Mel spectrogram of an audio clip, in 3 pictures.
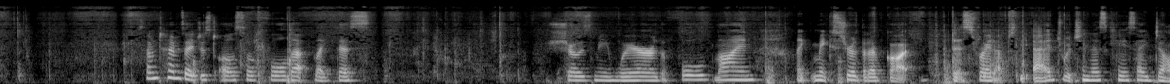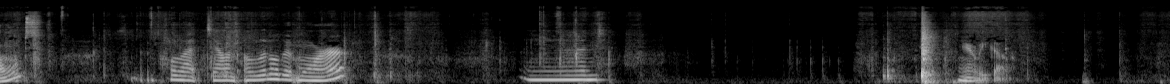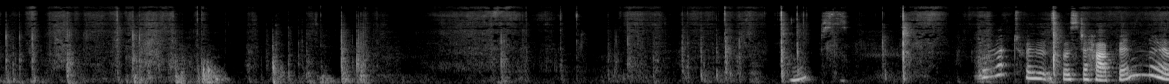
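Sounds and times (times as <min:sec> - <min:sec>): paper rustling and sliding: 0:00.0 - 0:18.4, 0:20.2 - 0:31.3, 0:32.0 - 0:35.0.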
